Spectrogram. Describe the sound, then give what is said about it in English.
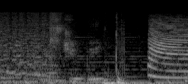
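A sound-effect air horn blares near the end as a loud, bright, sustained blast with rich harmonics, after a short stretch of voices. “That's a cocaine air horn. Cocaine horn.”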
